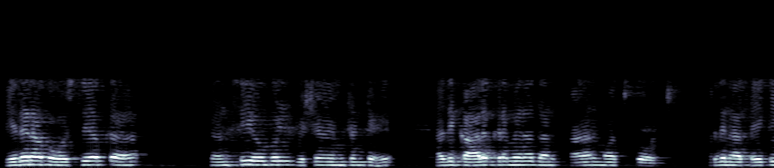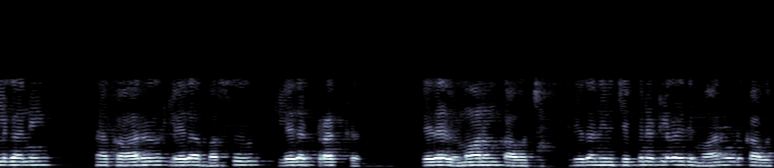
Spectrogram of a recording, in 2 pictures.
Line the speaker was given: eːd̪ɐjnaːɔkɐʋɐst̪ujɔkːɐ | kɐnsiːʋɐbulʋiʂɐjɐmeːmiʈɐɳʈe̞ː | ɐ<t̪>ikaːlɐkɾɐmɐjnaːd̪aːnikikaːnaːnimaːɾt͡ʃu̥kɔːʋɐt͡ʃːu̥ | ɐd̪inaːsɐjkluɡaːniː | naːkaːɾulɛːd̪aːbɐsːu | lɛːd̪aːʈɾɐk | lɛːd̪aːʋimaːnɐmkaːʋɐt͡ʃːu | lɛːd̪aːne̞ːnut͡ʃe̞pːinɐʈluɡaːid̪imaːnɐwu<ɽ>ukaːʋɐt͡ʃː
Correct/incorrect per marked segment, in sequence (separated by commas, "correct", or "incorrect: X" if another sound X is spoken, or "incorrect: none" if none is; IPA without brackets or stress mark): incorrect: d̪, correct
